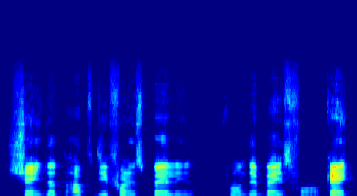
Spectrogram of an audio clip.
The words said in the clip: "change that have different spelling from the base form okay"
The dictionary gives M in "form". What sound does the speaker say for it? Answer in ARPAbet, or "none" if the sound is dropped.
none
